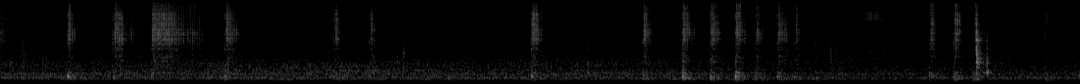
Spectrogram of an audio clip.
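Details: Shimano Di2 shift lever shaken by hand: sharp, hollow clicks and rattles; caused by a loose free-stroke adjustment nut, fixed by adjusting it.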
